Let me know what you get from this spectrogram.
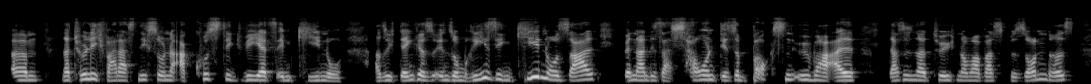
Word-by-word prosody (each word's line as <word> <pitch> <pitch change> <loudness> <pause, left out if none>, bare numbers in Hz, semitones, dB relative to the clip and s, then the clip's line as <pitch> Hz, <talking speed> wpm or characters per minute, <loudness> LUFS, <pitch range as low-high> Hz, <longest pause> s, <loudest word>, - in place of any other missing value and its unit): Ähm, 195 0 +1 0.2
natürlich 225 +4 +2
war 180 0 0
das 185 +1 -1
nicht 215 0 -3
so 215 - 0
'ne 200 - -1
Akustik 230 -6 -2
wie 205 +1 -1
jetzt 195 -1 +4
im 185 -1 -4
Kino. 180 -4 -4 0.3
Also, 165 +4 -3
ich 195 - -5
denke, 195 +5 +2
s 190 - 0
in 195 0 -2
so 190 - +2
'nem 180 - -5
riesigen 230 - 0
Kinosaal, 225 - +4 0.3
wenn 185 +1 +1
dann 195 0 +4
dieser 190 -2 -4
Sound, 215 +2 0
diese 190 +3 0
Boxen 215 +5 -3
überall, 185 -4 +3 0.3
das 180 +3 -2
ist 215 -1 -4
natürlich 195 0 -1
noch 185 -1 -3
mal 180 -1 0
was 180 0 -3
Besonderes. 200 +3 -2
195 Hz, 190 wpm, -24 LUFS, 185-215 Hz, 0.3 s, jetzt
